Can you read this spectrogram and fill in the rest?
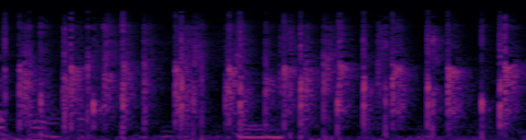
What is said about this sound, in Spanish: Merecido aplauso para nuestro técnico. Es la presencia silenciosa, pero sin él no sería posible nada de esto.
